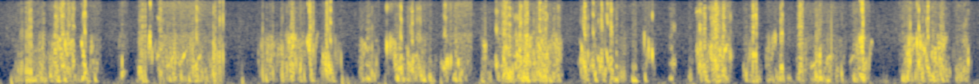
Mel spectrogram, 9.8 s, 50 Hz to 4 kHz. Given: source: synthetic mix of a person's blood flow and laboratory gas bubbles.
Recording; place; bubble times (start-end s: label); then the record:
Doppler ultrasound of blood flow; subclavian vein
0.12-1.01 s: bubbles
1.18-1.28 s: bubbles
1.36-2.27 s: bubbles
2.57-3.45 s: bubbles
3.58-3.79 s: bubbles
3.84-4.38 s: bubbles
4.40-4.72 s: bubbles
4.80-5.64 s: bubbles
5.78-6.57 s: bubbles
6.68-6.78 s: bubbles
6.88-7.36 s: bubbles
7.42-7.62 s: bubbles
7.65-8.73 s: bubbles
8.99-9.72 s: bubbles
From the record:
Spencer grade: 4 (maximum detectable bubble signal sounding continuously throughout systole and diastole of every cardiac period, and overriding the amplitude of the normal cardiac signals); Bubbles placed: anywhere in the cardiac cycle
